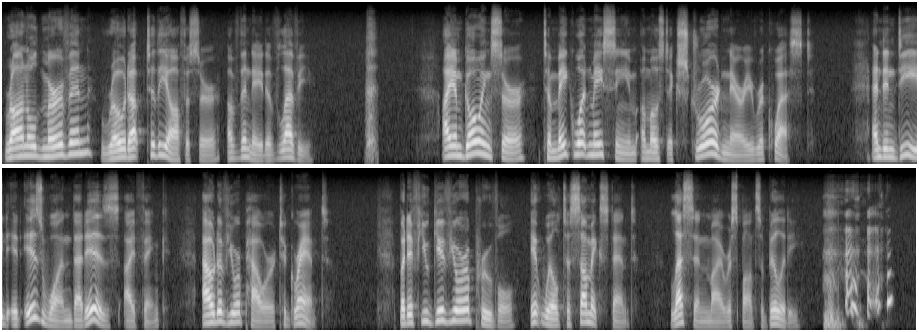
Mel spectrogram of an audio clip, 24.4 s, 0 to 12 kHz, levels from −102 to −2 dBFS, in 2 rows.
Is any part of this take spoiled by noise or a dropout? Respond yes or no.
yes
